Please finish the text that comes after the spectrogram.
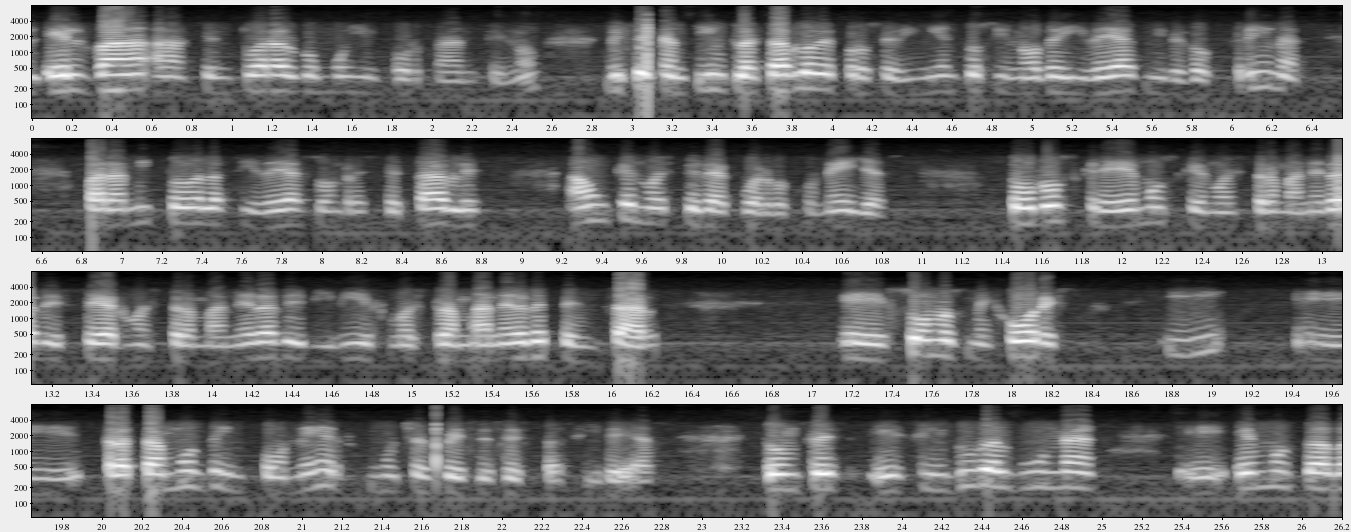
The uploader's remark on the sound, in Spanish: Esta mañana en #Noticias7AM entrevistamos vía telefónica.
